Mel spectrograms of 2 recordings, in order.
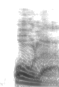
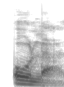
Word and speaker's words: Hola: Hola, right? Hola. The H is silent.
